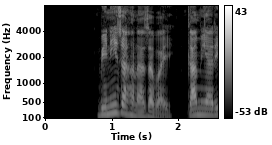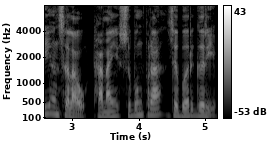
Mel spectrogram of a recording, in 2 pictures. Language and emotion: Bodo, neutral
